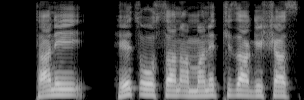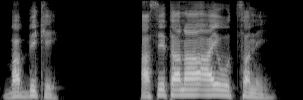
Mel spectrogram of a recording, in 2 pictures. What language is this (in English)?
Gamo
